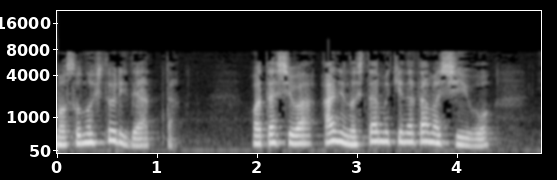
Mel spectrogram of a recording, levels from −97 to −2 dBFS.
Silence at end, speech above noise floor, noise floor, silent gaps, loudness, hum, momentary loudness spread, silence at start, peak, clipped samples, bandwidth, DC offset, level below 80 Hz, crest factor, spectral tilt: 0.55 s; 36 dB; -55 dBFS; none; -19 LUFS; none; 11 LU; 0 s; 0 dBFS; under 0.1%; 8 kHz; under 0.1%; -58 dBFS; 20 dB; -5 dB/octave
